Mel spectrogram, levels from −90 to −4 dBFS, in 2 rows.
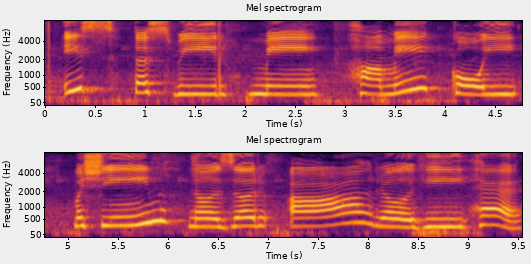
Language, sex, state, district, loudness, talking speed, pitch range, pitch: Hindi, male, Punjab, Fazilka, -13 LUFS, 65 wpm, 270-325 Hz, 275 Hz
